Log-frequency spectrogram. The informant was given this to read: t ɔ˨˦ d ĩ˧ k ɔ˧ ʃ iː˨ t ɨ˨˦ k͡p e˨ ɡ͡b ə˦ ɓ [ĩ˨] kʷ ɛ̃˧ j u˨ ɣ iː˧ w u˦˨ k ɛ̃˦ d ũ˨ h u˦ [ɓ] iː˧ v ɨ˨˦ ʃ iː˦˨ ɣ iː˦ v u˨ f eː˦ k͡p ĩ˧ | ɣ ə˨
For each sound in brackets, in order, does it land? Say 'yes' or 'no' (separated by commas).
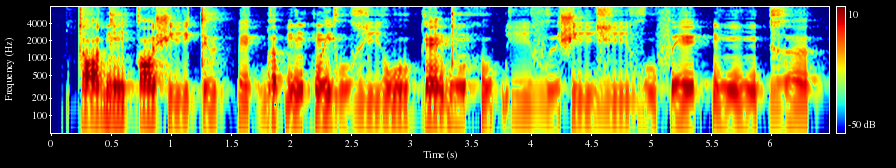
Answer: yes, yes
